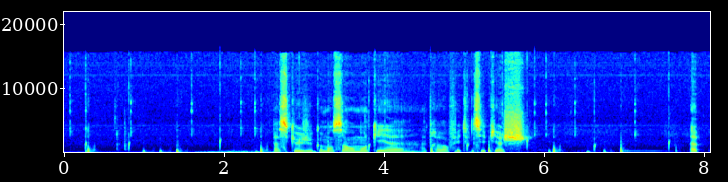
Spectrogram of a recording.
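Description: A pickaxe taps and chips at stone blocks.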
